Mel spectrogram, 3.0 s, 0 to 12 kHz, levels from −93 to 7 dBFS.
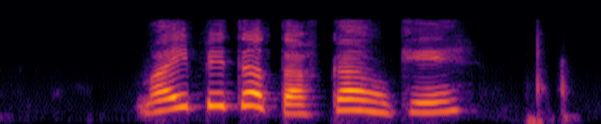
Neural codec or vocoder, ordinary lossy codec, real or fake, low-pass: codec, 16 kHz, 1 kbps, X-Codec, HuBERT features, trained on LibriSpeech; AAC, 64 kbps; fake; 7.2 kHz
